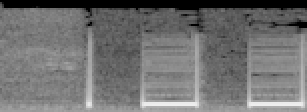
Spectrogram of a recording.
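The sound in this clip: Telephone line tones after a dropped call: a short click, then two steady, mid-pitched beeps of equal length, evenly spaced and loud over faint hiss.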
